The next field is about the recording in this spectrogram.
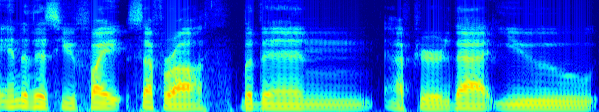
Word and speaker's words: Sephiroth: To be honest, Sephiroth has always been a quote-unquote good guy. – Just because you were a bad guy doesn't mean... Wait. Oh, yeah, I was saying it right.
